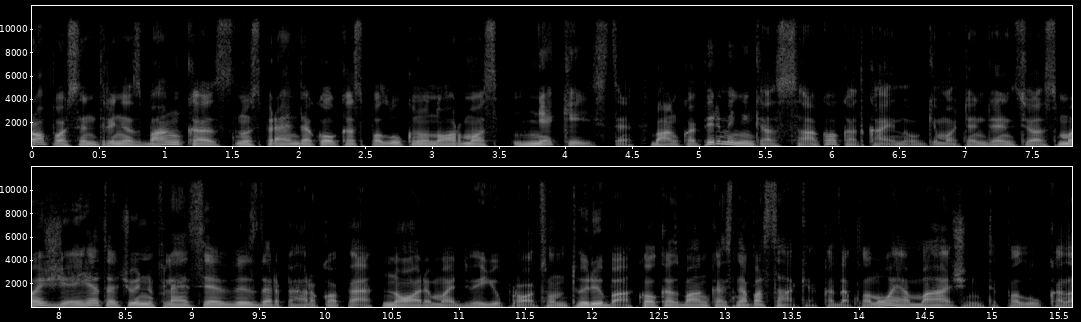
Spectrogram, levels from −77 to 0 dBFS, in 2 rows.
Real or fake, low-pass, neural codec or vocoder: real; 10.8 kHz; none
